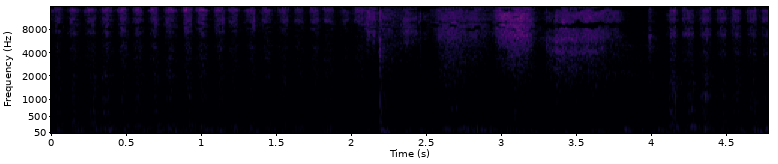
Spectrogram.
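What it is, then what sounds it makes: Wax crayon shading on a paper sheet. A thin paper coloring sheet resting on a table is shaded with a purple wax crayon held by a hand with painted nails. The result is a quiet, steady rubbing and scratching of crayon strokes with a low rumble underneath. Bright, hissy bursts of stroking come through in the middle of the clip.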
